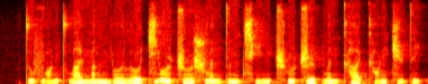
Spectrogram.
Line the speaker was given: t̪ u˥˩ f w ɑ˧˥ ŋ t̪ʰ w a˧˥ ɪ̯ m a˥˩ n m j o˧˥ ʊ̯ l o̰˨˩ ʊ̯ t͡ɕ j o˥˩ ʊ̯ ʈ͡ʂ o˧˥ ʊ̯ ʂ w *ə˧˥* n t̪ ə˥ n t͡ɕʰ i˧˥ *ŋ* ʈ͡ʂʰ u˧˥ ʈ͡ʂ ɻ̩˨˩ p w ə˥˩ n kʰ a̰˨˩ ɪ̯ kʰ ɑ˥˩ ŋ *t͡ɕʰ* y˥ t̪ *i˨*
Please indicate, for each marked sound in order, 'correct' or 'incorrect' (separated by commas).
incorrect, correct, incorrect, correct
